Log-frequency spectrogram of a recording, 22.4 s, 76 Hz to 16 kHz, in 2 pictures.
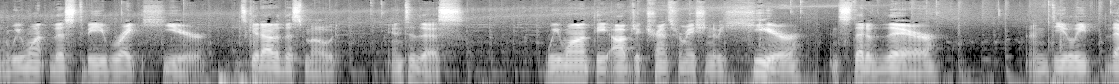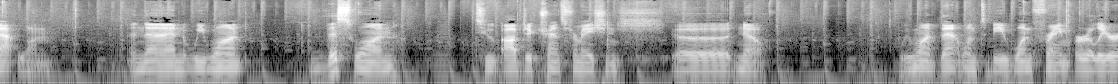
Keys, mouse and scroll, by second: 2.5 ctrl+Tab, 3.9 right click, 7.5 i, 9.5 right click, 10.5 Delete, 14.9 right click, 17.3 i, 18.9-21.5 drag.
